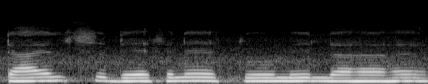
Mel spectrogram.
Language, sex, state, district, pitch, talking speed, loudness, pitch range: Hindi, male, Bihar, Patna, 155 Hz, 85 wpm, -11 LUFS, 150-165 Hz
